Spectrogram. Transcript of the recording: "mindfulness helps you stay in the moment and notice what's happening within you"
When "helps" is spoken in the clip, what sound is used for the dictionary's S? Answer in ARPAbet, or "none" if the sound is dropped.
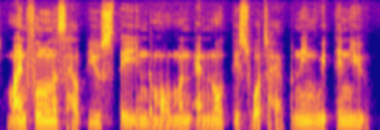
none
